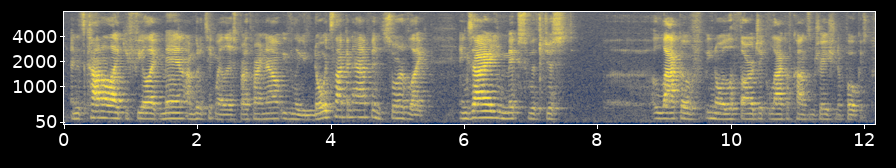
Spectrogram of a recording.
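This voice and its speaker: A man with a Brooklyn accent talks at a fairly quick pace in a fairly high pitch with fairly even intonation, amid noticeable background noise and audible room echo. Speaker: amateur bodybuilder vlogger. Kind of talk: video diary. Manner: halting.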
